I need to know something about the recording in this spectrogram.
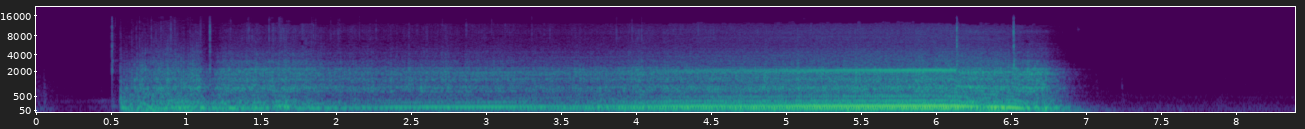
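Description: Electric mixer grinder (mixie) switched on about half a second in, running steadily and growing louder as it grinds. It is then switched off and spins down with a falling pitch near the end.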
